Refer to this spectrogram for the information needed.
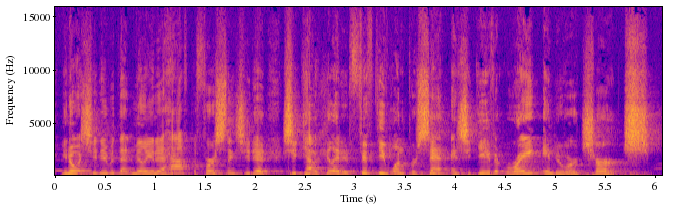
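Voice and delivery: loud, triumphant testimony; forceful preaching. Real, not acted. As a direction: proclaim it to the whole church.

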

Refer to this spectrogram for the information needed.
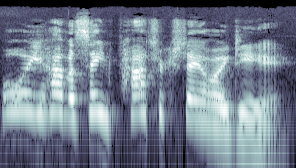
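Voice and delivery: high put-on Irish lilt; playful mock Irish accent. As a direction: lay on a jokey Irish brogue. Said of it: "Interesting Irish accent, that is".

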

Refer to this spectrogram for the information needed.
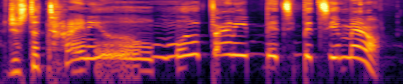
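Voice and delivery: very high, small voice; tiny squeaky voice. Shown as a demonstration. Telling a friend whiskey takes tiny sips, tiny high voice. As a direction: shrink it up high for a tiny amount. Mimes sipping tiny amounts.

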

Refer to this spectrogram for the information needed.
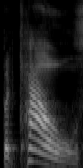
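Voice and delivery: normal talking voice

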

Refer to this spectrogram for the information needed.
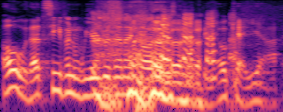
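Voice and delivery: loud amused laughter through words; laughing. Real, not acted. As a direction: laugh while you talk. Reacting to weird hawk photo.

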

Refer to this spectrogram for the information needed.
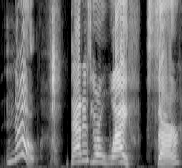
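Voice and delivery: slow, loud, pointed correction; loud scolding. Retold or imitated. Correcting the married man to his face, loud and slow. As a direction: lay it down slowly and firmly.

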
